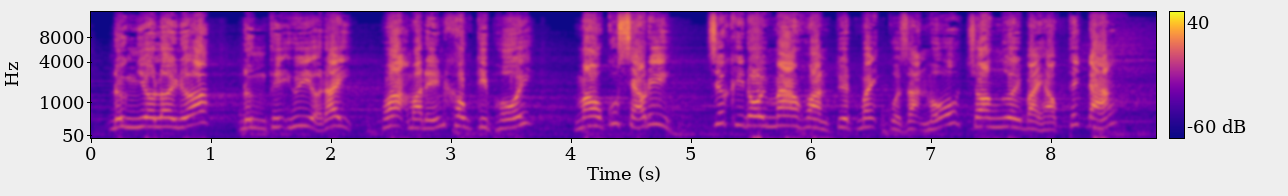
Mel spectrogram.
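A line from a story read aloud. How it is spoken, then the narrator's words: Snorting, sharp and loud. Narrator (Vietnamese): Giản Dị Cung hừ nhạt một tiếng, đanh giọng lớn tiếng nói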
